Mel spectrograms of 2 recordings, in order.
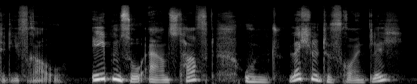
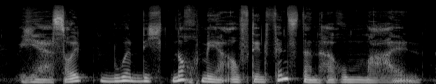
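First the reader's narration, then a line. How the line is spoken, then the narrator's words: Low murmur. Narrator (German): raunte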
